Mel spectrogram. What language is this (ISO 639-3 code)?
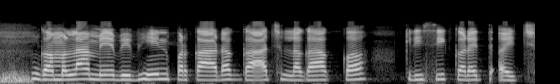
mai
